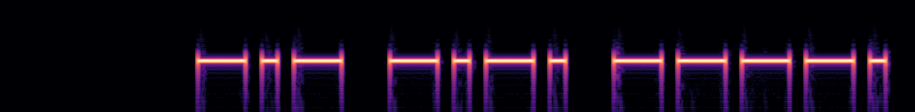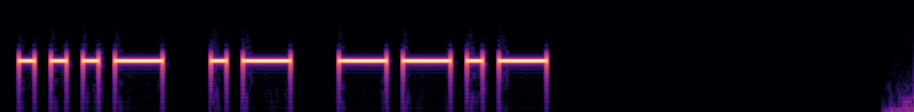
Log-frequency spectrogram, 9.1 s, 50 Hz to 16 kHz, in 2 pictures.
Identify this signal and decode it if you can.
Morse code, heard as a keyed tone, about 15 wpm, 700 Hz. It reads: KC9VAQ
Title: Speed Racing - USA 2x3 Call Signs 15wpm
